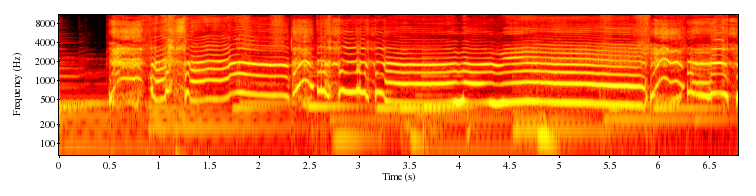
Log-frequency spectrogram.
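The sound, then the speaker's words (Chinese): A daughter's crying in a musical drama: long, quavering wails and sobbing cries, loud and sustained with wavering pitch, over a low held musical backing. “不要哭了，女儿。”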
